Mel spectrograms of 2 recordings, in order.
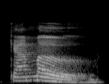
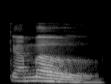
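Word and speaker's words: γαμῶ: So, in my best Erasmian pronunciation, the verb is gameo, gameo, and in the contracted form, it is gamo, gamo.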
